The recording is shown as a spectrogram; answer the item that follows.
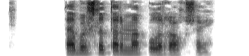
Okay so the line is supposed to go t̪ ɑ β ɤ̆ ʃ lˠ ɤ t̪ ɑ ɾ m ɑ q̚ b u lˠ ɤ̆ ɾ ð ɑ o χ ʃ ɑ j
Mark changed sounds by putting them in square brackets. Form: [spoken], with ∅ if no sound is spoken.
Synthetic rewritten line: t̪ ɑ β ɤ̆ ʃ lˠ ɤ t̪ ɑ ɾ m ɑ q̚ b u lˠ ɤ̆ ɾ [ʁ] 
